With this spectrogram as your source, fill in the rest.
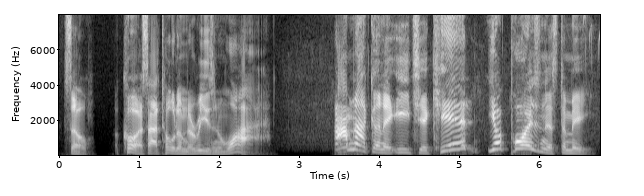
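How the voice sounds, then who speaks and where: A man voicing a friendly, wry blackbird who tells a children's story in a folksy, chatty, expressive way. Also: on the high side, unhurried, full character voice. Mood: friendly, enthusiastic. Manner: folksy, expressive, addresses listener directly. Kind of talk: animated children's audiobook storytelling.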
